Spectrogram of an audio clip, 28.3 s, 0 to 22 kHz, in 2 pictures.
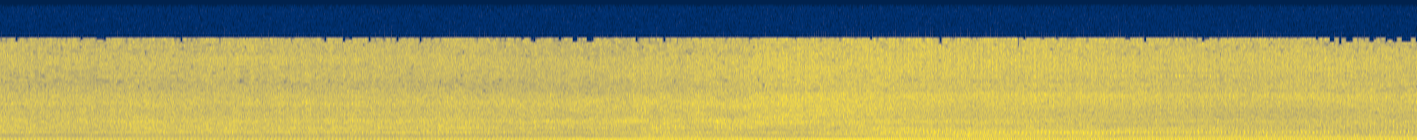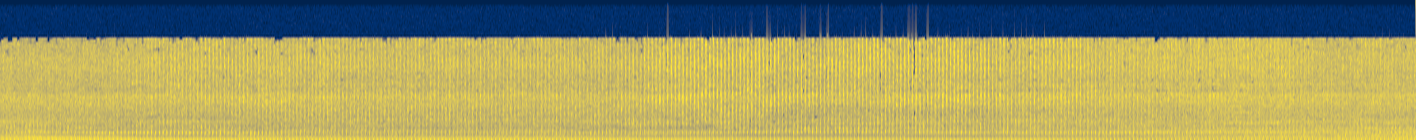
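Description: Bison 3 kVA petrol generator running steadily at constant speed.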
